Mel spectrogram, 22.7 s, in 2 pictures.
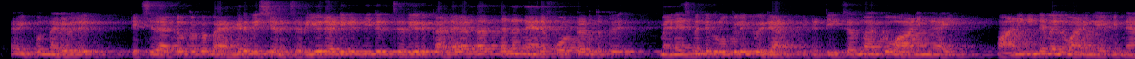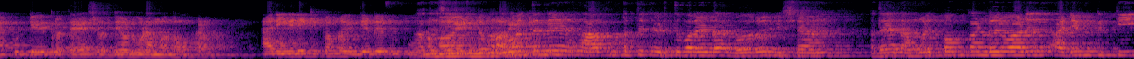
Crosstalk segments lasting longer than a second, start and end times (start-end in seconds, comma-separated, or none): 15.6-16.9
